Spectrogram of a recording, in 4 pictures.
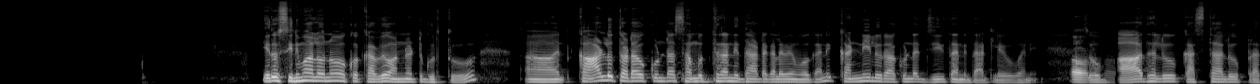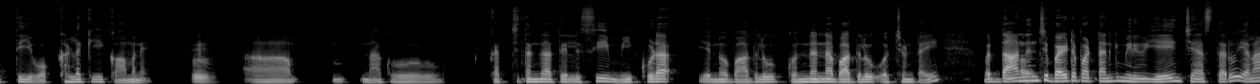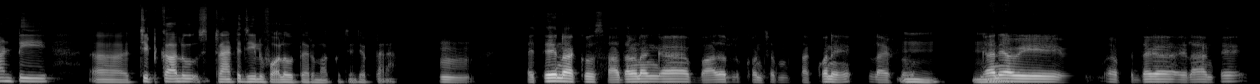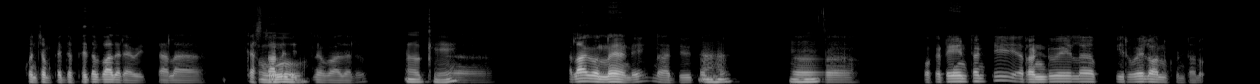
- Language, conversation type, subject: Telugu, podcast, పాత బాధలను విడిచిపెట్టేందుకు మీరు ఎలా ప్రయత్నిస్తారు?
- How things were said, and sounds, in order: tapping; static; in English: "సో"; in English: "ఫాలో"; in English: "లైఫ్‌లో"; other background noise; distorted speech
